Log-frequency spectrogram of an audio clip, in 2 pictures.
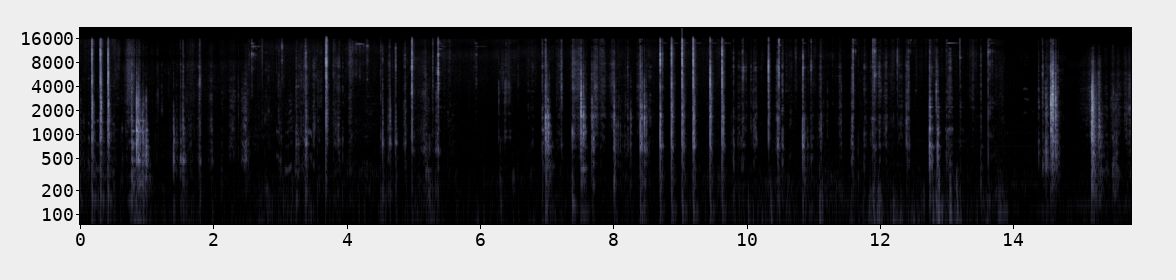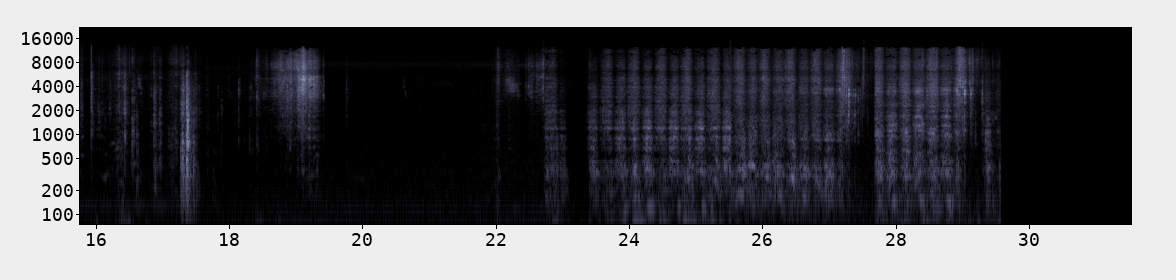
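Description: A claw hammer knocking apart pallet boards: a long run of sharp hammer blows on wood in the first half. Near the end come several seconds of steady, rhythmic scraping strokes on wood.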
